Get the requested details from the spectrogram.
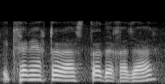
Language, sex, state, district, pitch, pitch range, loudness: Bengali, female, Assam, Hailakandi, 195 Hz, 175-220 Hz, -14 LUFS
